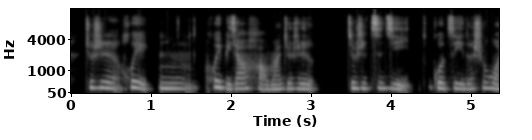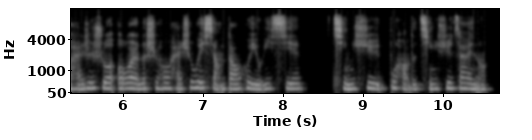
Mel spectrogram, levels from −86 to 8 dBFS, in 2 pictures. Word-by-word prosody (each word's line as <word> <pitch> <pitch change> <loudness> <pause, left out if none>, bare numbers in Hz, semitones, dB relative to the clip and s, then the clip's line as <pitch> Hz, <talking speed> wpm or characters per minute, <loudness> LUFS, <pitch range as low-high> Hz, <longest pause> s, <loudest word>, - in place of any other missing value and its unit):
就 280 -1 -1
是 260 -3 -2
会 235 -3 -3
嗯， 235 -2 -5
会 290 -1 -1
比 240 -5 -5
较 225 +3 +1
好 235 -4 -8
吗？ 200 +1 -5
就 225 +1 -5
是 220 -3 -6 0.3
就 250 - +2
是 240 -1 -2
自 245 +2 +9
己 230 -5 +2 0.2
过 250 -3 -2
自 235 +1 0
己 220 -2 -4
的 210 +1 -7
生 250 +3 -1
活， 230 - -3
还 205 0 -4
是 245 +3 -4
说 250 -2 -2
偶 230 0 -7
尔 235 -2 -2
的 220 - -5
时 235 +2 0
候， 240 +1 -7
还 225 -1 -9
是 230 +4 -2
会 260 -1 -2
想 250 -4 +7
到 215 0 -5
会 235 -2 -5
有 200 -1 -4
一 205 - -8
些 225 0 +4 0.3
情 210 -3 +7
绪 220 0 -3
不 235 +3 -9
好 250 - -9
的 205 - -9
情 205 +1 +4
绪 240 +3 -5
在 235 -2 -3
呢？ 205 -1 -5
230 Hz, 265 characters per minute, -29 LUFS, 215-245 Hz, 0.3 s, 自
